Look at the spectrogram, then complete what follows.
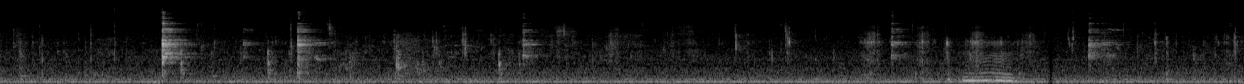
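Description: Cutlery and plates clinking during a meal: scattered sharp clinks, the two loudest in the first few seconds, over a steady low hum. A short hummed 'mm' comes near the end.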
